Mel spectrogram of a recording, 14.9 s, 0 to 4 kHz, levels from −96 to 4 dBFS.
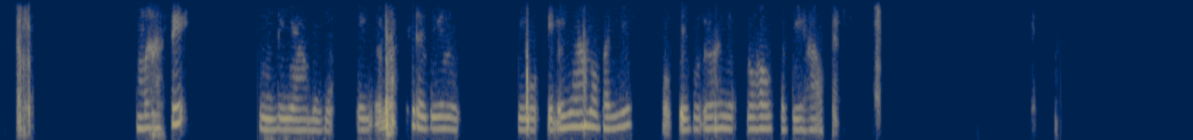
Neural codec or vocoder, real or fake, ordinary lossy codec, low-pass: codec, 24 kHz, 3 kbps, HILCodec; fake; Opus, 16 kbps; 3.6 kHz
